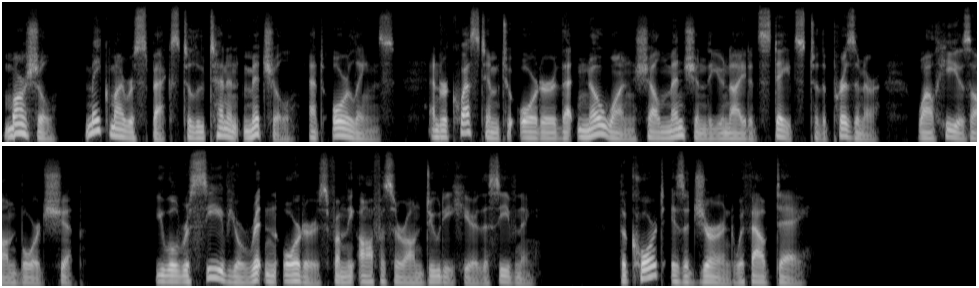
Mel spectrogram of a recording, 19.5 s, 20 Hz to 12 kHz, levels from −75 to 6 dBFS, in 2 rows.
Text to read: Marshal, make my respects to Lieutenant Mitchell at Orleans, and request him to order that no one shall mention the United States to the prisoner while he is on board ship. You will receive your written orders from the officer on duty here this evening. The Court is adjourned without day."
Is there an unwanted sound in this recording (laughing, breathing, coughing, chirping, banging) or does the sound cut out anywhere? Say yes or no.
no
